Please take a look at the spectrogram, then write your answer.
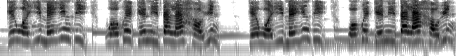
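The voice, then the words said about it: Loud, ringing character voice. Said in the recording (Chinese): “用响亮的声音说”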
